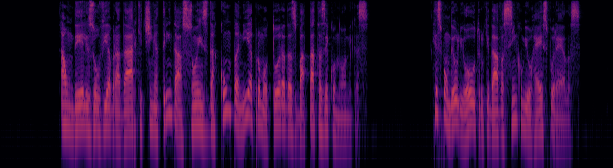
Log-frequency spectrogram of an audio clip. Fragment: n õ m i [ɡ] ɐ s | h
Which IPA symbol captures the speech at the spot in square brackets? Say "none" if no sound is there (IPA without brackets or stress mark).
k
